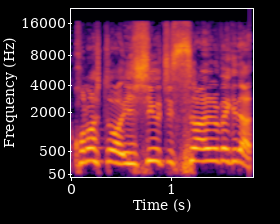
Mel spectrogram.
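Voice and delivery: loud, high-pitched accusation; accusing voice. Acted. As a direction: proclaim it loudly as an accuser. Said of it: "その責める声は". (責め立てる大声)

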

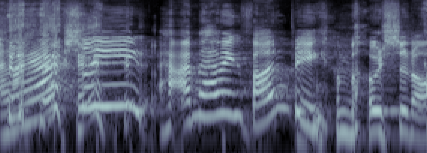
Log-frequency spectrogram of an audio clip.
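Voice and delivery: high, laughing through the words; giddy confession bubbling with laughter. Real, not acted. Laughing about becoming the emotional one.

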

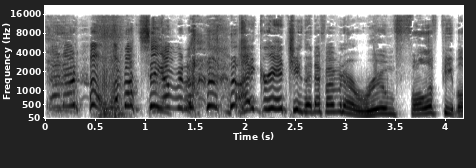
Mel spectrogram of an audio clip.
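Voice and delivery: очень высоко со смехом; отнекиваться смеясь; laughing denial. Real, not acted. Laughing protest.

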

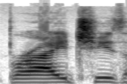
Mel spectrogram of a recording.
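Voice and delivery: "brie" said as "bry", rhyming with fry; imitating the mispronunciation. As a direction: mimic him saying "bry cheese". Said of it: "He'd call it brie".

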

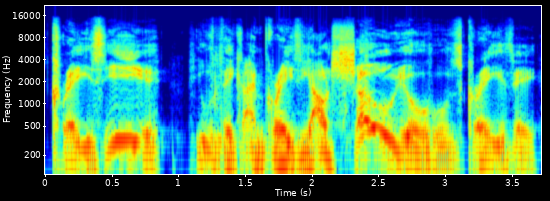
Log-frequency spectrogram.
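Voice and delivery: a hint of Claude Rains, leaning on crazy; lightly voiced menacing madman; Claude Rains impression. Imitating Claude Rains for the interviewer, mild menace. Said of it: "one of the characters I used to imitate was, uh, Claude Rains".

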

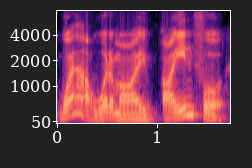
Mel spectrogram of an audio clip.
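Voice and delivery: ordinary talk

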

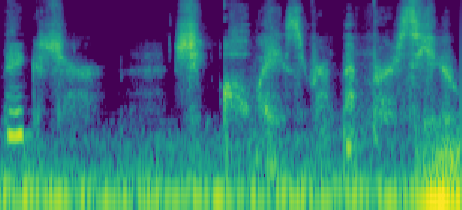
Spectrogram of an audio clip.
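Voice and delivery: menacing whispered threat. Acted. Milkman whispering a threat to Michael, hushed whisper. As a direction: breathe it, no voice at all. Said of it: "he whispered".

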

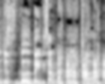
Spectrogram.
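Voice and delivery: ordinary delivery

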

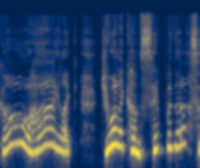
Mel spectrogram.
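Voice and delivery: high, friendly American stranger's invitation; imitated American accent, high-pitched. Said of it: "I'm gonna drop the American accent now".

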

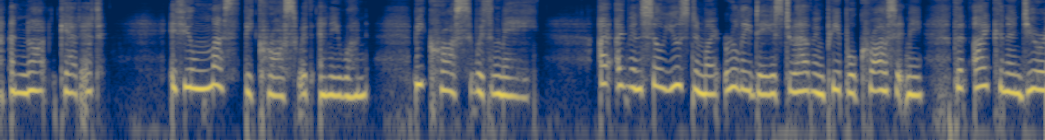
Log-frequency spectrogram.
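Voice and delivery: put-on high, earnest girl's voice pleading a case; an orphan girl defending her friend; eager little girl Anne. A narrator's reading. Anne pleads with Miss Barry for Diana, high and earnest.

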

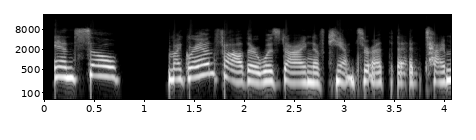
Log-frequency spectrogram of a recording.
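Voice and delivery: ordinary talk

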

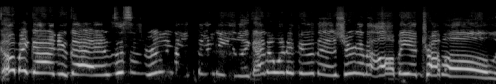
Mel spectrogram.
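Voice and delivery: very high, fast, whimpering protest; whiny panic. Retold or imitated. Blindfolded XO begs the crew not to push him, whining. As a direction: squeal it like a coward about to fall. XO whining before being pushed.

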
